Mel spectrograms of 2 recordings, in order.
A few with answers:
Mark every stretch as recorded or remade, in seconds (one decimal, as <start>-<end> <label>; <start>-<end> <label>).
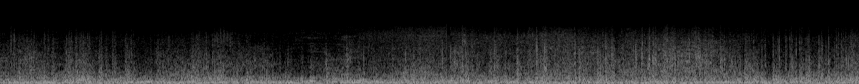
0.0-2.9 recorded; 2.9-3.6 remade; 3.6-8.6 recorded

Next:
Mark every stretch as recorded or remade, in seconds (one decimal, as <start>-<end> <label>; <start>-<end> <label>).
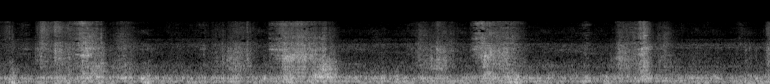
0.0-7.7 recorded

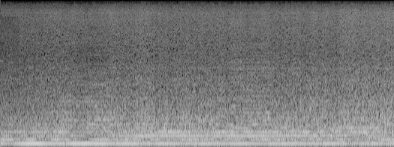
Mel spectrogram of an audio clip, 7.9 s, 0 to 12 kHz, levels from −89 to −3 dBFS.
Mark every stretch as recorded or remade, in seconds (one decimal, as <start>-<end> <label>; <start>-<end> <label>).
0.0-1.3 recorded; 1.3-2.3 remade; 2.3-4.6 recorded; 4.6-5.4 remade; 5.4-7.9 recorded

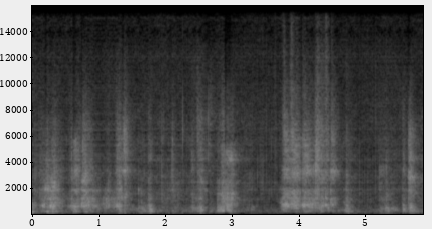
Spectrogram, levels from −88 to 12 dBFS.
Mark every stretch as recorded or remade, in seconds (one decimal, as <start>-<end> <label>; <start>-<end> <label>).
0.0-5.9 remade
